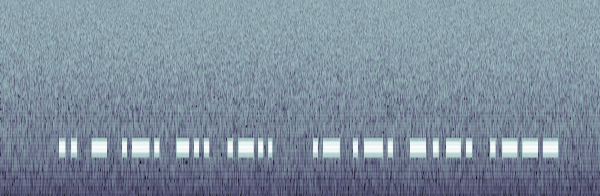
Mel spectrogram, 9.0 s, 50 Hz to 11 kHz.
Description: Morse code, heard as a keyed tone, hand-sent with a straight key, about 15 wpm, 870 Hz. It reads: ITRDL ARCJ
